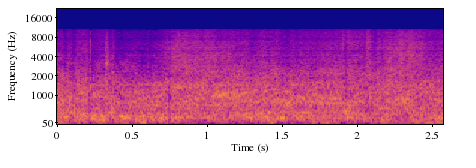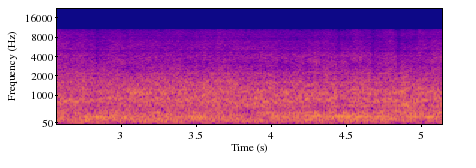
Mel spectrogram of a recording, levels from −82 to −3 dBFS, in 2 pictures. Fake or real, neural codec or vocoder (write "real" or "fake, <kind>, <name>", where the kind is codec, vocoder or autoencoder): fake, codec, SNAC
